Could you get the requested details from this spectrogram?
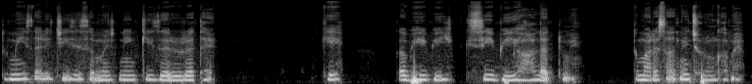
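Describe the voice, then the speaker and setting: Protective young man, soft reassuring tone, trails into a whisper, gravelly voice, as a woman voices him. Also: mid-range voice, level tone, moderate pace, pauses often.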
